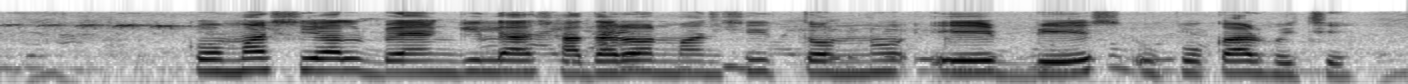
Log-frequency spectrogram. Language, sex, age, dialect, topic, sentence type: Bengali, female, 18-24, Rajbangshi, banking, statement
